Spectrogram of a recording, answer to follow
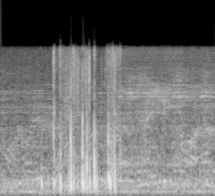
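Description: A quick cluster of sharp crackling clicks lasting well under a second, about half a second in, over a steady low background hum.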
